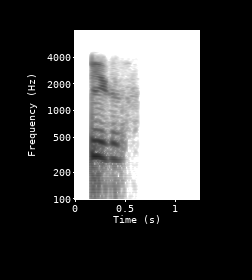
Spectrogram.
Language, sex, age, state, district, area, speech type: Kashmiri, male, 30-45, Jammu and Kashmir, Bandipora, rural, conversation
